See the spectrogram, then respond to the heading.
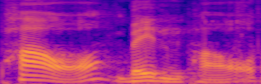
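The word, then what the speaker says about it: Baden-Powell: Robert um bad uh pow benen pow is the best way of of pronouncing it uh and the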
